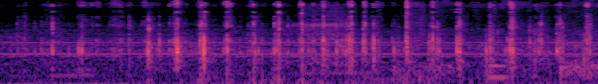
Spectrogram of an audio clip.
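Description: Nut driver tightening a small nylock wheel nut onto an RC truck's axle: faint, irregular metal clicks and scrapes, several a second.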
